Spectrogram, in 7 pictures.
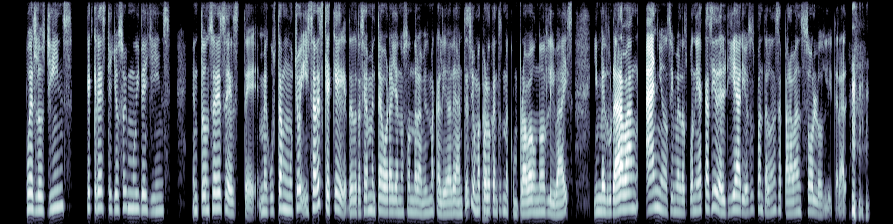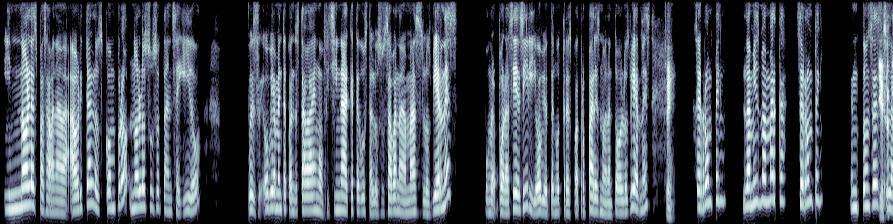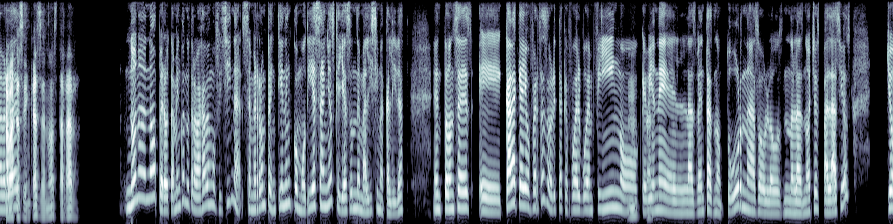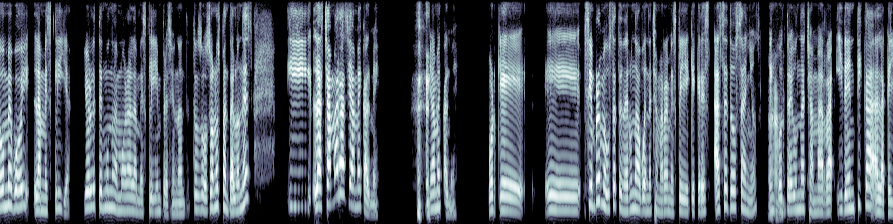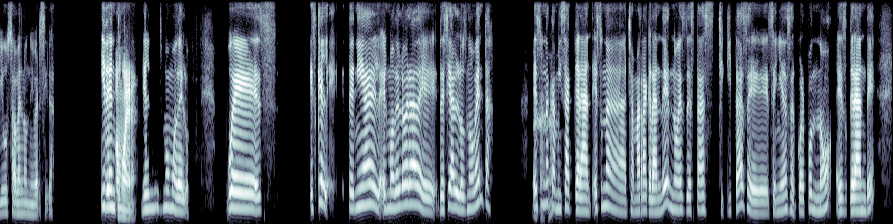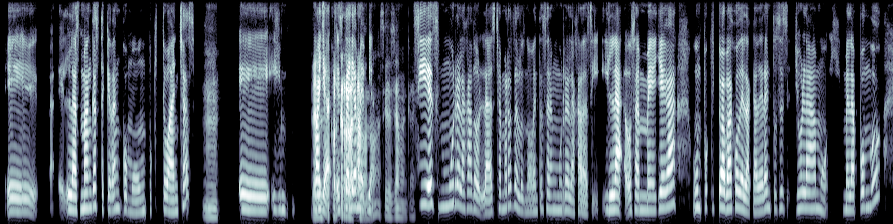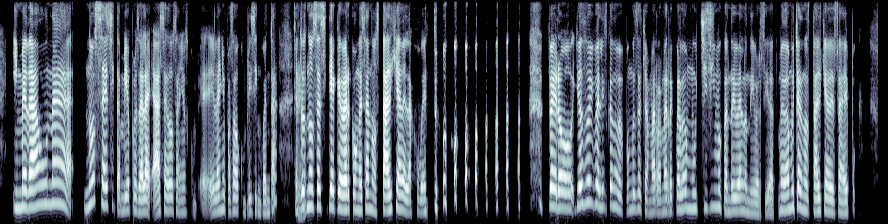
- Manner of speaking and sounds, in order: chuckle; other background noise; chuckle; laughing while speaking: "juventud"
- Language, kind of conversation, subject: Spanish, podcast, ¿Tienes prendas que usas según tu estado de ánimo?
